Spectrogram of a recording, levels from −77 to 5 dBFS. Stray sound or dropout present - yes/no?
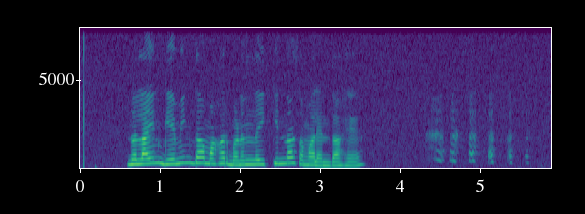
yes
